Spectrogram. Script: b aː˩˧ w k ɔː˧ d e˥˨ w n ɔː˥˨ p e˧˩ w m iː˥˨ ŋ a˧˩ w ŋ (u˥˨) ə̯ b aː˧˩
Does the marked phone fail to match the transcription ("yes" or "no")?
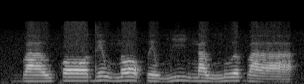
yes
